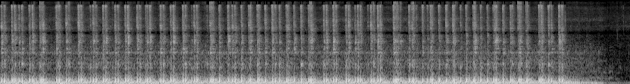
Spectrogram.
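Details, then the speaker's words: 1997 Evinrude Ocean Pro 90 HP 60° two-stroke outboard on diagnostic key switch with boat harness unplugged: catches straight away, steady even rattle at fast idle, shuts off cleanly; motor fine, fault in boat harness/key switch or man-overboard bypass. "so yep nothing wrong with the motor something wrong with the harness in the boat"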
